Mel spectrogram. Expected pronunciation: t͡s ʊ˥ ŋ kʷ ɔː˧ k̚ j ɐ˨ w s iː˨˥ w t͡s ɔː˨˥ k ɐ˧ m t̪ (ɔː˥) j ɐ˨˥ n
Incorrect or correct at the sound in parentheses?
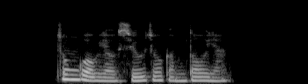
correct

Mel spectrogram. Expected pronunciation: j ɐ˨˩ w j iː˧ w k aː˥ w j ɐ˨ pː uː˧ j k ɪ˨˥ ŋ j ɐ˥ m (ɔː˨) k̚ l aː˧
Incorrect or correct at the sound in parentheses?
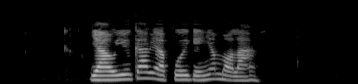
correct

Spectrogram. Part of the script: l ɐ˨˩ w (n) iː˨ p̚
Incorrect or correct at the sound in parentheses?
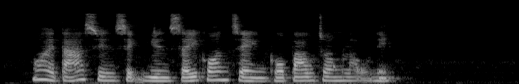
correct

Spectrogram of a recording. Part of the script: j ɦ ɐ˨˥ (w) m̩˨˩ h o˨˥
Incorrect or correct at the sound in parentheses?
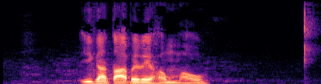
correct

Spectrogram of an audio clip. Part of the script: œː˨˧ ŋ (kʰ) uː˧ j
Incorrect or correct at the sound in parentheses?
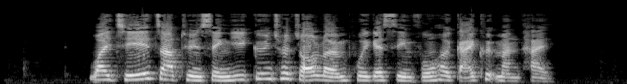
incorrect: pʰ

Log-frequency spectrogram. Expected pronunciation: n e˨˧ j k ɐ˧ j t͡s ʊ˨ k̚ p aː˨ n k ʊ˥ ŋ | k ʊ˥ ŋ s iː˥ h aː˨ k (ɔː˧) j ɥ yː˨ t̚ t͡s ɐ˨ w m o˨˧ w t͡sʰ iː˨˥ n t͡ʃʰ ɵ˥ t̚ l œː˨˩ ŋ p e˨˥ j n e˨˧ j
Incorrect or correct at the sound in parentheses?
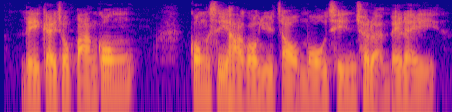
correct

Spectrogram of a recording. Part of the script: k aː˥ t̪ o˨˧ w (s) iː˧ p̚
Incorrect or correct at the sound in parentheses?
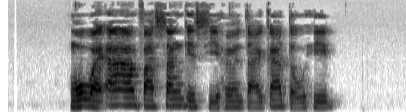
incorrect: h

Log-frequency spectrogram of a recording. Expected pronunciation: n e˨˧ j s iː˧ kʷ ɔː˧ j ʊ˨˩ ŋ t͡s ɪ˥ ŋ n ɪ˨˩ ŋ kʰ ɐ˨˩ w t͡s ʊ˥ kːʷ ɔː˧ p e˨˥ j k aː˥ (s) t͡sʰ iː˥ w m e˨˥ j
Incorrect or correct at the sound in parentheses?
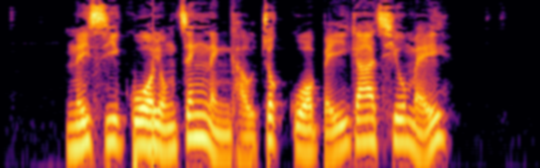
incorrect: none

